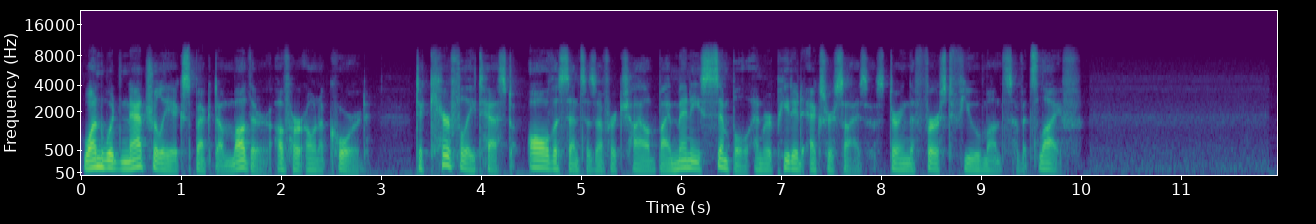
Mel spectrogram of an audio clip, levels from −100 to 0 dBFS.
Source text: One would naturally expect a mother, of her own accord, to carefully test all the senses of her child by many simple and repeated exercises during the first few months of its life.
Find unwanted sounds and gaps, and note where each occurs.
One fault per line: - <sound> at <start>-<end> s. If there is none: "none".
none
